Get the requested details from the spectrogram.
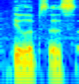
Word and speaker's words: ell!psis: I say it, Ellipsis. I know it looks... I've gotten some pretty surprising butchers on Ellipsis over the years.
